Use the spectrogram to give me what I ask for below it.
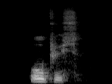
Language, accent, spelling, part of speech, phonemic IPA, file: French, France, au plus, adverb, /o plys/, LL-Q150 (fra)-au plus.wav
- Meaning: at most, tops, at the very most, at the outside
